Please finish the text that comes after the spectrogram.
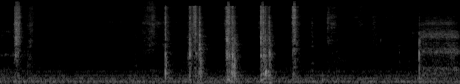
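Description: Large tarot-style playing cards being shuffled by hand close up, with a cluster of sharp papery riffles and slaps in quick succession, fairly quiet, without talk.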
